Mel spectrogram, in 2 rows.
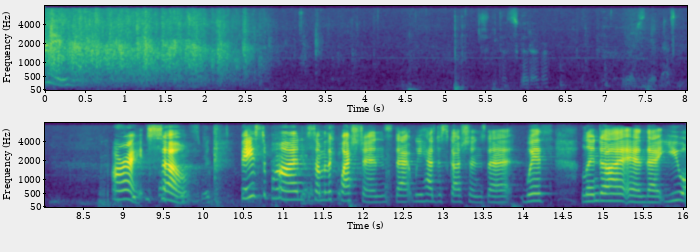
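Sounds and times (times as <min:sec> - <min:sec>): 
audience round of applause: 0:00.0 - 0:02.9
speech: 0:08.8 - 0:16.0.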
